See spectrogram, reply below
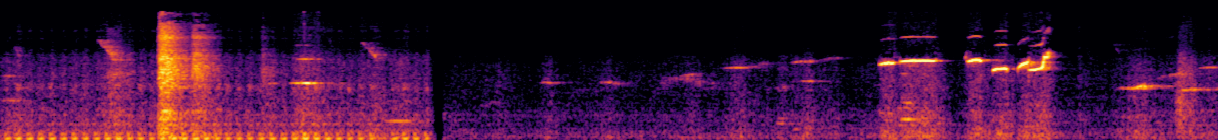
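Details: Oriental magpie-robin of Sumatra singing to seek a rival: a low engine hum at first, then soft rising whistles building into a louder run of bright whistled notes.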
